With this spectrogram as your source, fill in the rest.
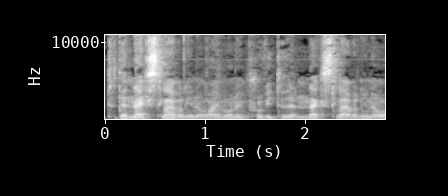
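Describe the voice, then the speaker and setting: A man with a Slavic accent speaks at a very deep, low pitch. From Slovenia. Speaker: streamer. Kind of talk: live stream chat. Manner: animated.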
